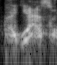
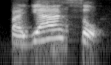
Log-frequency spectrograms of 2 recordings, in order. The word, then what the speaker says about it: payaso: ejemplo use la palabra payaso les decía no payaso Yo no digo pa yaso O sí caso no aplica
